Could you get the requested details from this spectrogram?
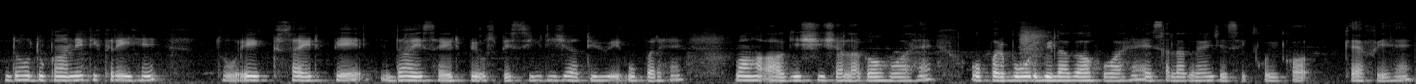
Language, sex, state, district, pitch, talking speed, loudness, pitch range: Hindi, female, Haryana, Jhajjar, 185 Hz, 165 wpm, -19 LUFS, 175-190 Hz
